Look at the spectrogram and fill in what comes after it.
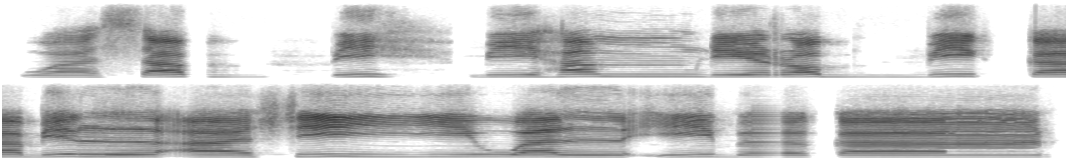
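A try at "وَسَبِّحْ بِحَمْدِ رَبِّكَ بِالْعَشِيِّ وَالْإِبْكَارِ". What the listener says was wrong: Nah, bagus.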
